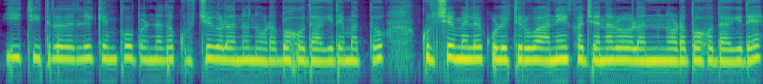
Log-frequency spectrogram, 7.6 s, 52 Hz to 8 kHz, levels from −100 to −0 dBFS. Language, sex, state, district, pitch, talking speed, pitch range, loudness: Kannada, female, Karnataka, Belgaum, 230 Hz, 100 wpm, 220-240 Hz, -15 LUFS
